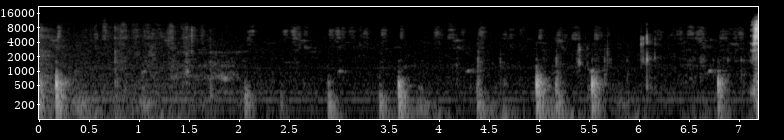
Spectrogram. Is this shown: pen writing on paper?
yes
